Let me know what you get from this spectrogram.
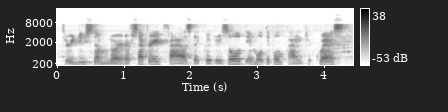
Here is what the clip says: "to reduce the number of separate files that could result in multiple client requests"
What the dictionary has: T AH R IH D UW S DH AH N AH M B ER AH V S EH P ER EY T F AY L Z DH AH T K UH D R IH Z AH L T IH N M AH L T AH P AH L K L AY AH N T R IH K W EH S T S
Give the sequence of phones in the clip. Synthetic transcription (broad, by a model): T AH R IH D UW S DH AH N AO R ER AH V S EH P ER EY T F AY L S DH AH T K UH D R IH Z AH L T IH N M AH L T AH P AH L K AY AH N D R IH K W EH S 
